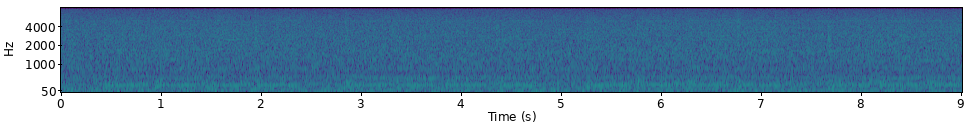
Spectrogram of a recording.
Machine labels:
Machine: slide rail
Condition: normal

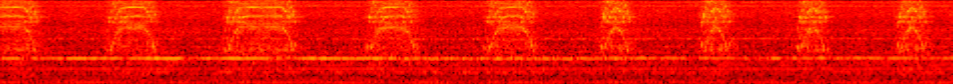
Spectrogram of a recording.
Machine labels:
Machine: slide rail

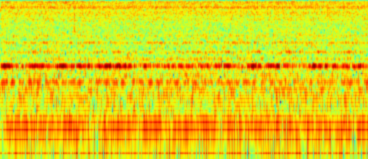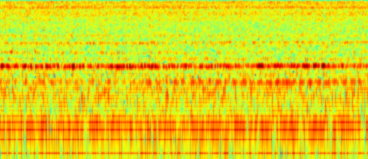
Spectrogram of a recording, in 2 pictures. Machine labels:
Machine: pump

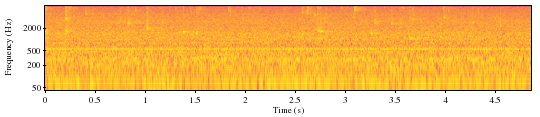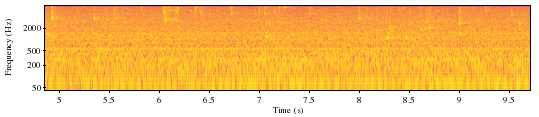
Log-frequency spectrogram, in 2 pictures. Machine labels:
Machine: pump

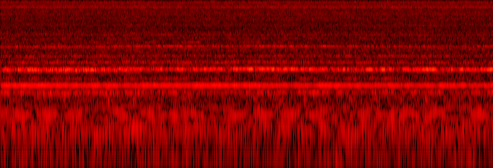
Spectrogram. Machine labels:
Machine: slide rail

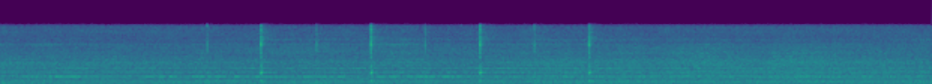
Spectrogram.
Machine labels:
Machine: valve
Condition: normal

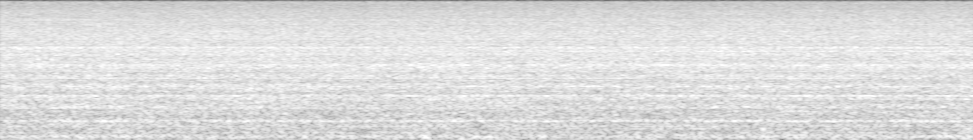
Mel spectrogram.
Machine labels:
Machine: fan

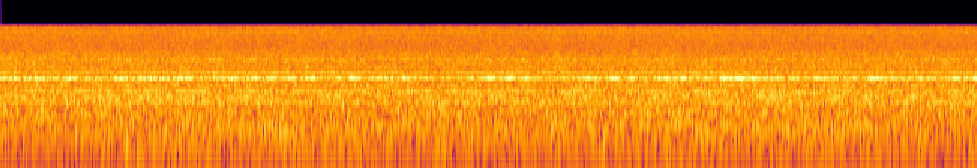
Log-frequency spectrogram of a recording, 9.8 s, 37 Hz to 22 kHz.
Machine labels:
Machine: fan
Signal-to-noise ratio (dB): -6 dB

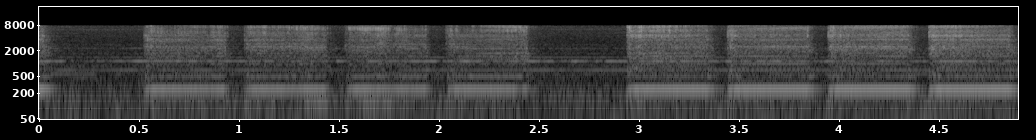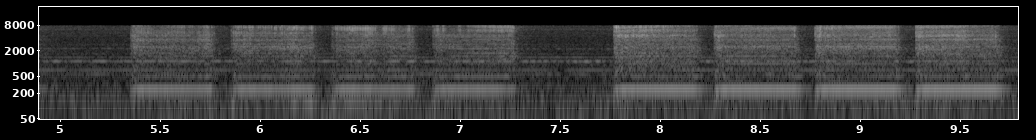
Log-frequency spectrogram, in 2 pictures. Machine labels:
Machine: slide rail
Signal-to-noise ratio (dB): 6 dB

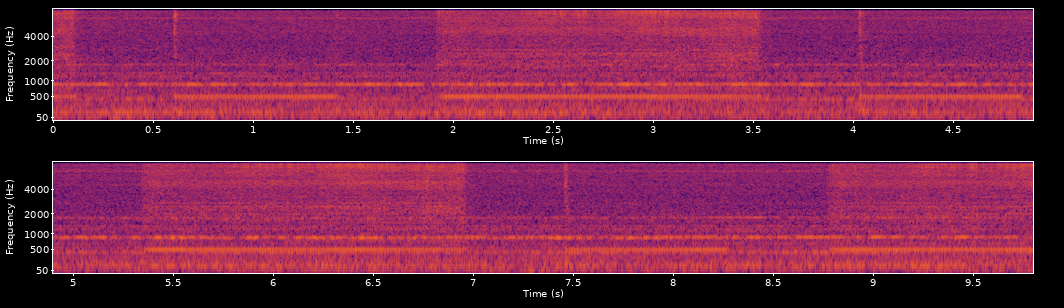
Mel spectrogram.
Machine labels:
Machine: slide rail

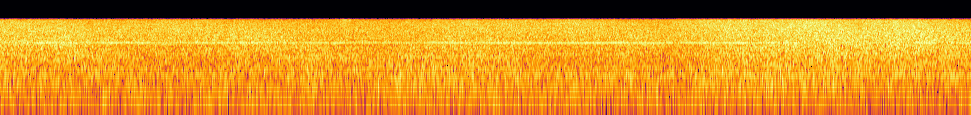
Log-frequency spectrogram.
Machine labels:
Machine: pump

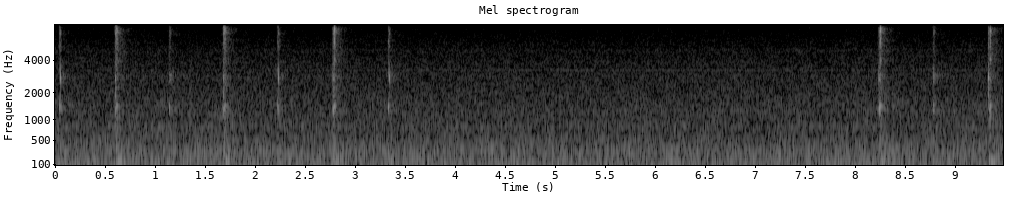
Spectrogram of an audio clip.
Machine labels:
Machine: valve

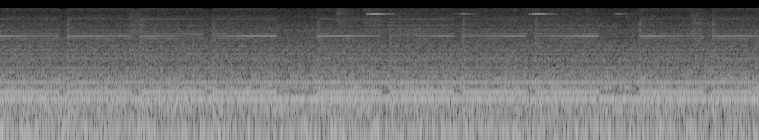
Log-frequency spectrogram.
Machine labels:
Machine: slide rail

